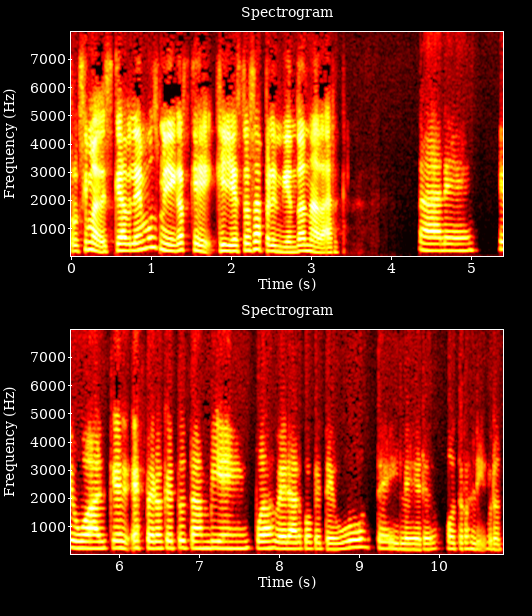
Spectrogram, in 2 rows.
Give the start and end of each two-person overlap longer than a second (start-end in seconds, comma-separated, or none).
none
